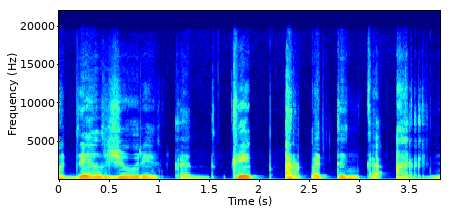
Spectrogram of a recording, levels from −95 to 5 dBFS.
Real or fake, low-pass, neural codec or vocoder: fake; 19.8 kHz; codec, 44.1 kHz, 7.8 kbps, Pupu-Codec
